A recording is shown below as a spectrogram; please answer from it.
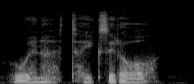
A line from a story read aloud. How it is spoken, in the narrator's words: he croaked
